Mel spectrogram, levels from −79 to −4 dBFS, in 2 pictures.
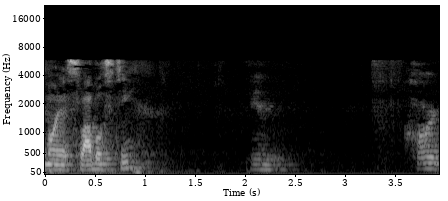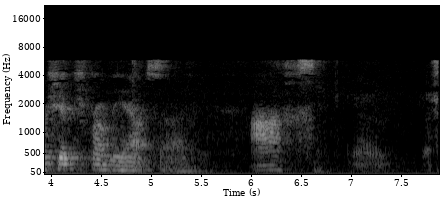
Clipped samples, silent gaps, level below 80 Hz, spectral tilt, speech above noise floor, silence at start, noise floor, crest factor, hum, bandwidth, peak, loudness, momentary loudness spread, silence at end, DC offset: under 0.1%; none; -60 dBFS; -3 dB/octave; 34 dB; 0 s; -68 dBFS; 24 dB; none; 6.2 kHz; -14 dBFS; -34 LUFS; 25 LU; 0 s; under 0.1%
